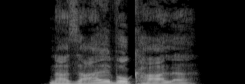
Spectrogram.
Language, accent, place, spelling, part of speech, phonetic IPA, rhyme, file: German, Germany, Berlin, Nasalvokale, noun, [naˈzaːlvoˌkaːlə], -aːlvokaːlə, De-Nasalvokale.ogg
- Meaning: nominative/accusative/genitive plural of Nasalvokal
